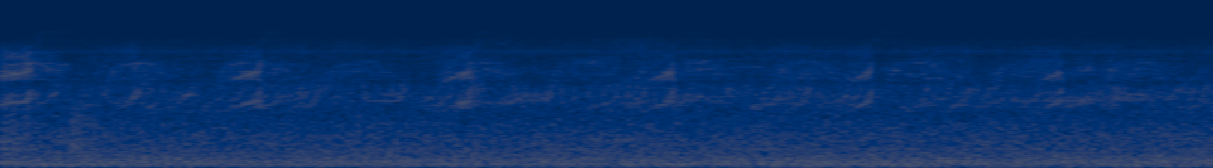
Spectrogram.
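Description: Faint outdoor ambience with a bird repeating a short call about every one and a half seconds, over low steady background noise.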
